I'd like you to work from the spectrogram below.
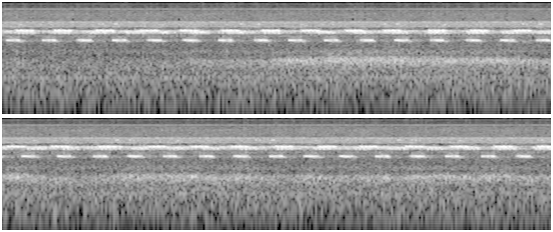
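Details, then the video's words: Night chorus of crickets deep in a forest, evenly spaced high chirps repeating in a steady rhythm, several callers overlapping on different pitches, while a faint lower drone rises and fades in the background. "CRICKET CHIRPING SOUND"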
